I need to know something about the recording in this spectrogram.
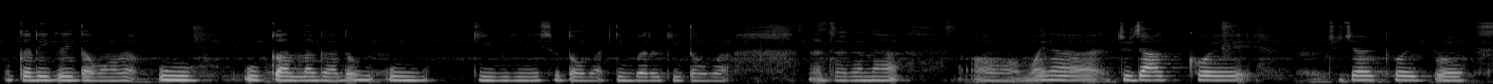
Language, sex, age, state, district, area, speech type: Manipuri, female, 30-45, Manipur, Senapati, rural, spontaneous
